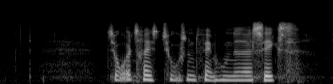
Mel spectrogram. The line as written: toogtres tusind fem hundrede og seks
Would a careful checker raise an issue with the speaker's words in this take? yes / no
no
